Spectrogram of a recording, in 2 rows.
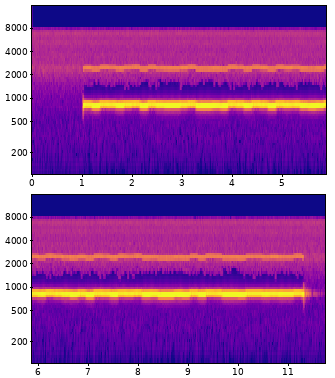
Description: FT8 (one signal), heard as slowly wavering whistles, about 6.25 baud, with room echo.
